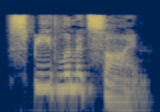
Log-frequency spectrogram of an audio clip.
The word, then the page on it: speed limit sign: American English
